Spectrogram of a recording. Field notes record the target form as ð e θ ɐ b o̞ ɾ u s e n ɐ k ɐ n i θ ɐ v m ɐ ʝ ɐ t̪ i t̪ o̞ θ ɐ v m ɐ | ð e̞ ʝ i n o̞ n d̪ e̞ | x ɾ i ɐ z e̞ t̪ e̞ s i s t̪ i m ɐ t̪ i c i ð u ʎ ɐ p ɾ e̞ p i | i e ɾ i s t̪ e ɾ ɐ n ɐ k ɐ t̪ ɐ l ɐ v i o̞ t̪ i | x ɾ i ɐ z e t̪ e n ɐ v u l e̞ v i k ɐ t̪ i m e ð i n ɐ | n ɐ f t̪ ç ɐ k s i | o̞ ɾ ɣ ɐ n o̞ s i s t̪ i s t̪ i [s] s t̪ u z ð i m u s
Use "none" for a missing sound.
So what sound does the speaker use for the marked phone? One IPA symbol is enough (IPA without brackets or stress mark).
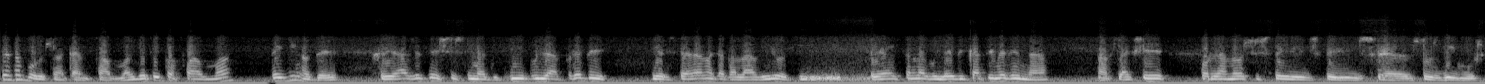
s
